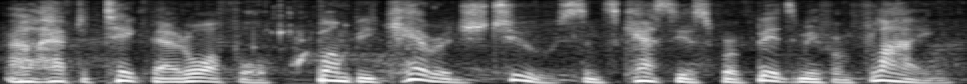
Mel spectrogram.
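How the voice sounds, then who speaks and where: A man's voice: medium pitch, lively intonation, normal speed, fairly bright tone, a little hiss or hum, natural voice. A man voicing a haughty, wounded male cat courtier in a visual novel, speaking primly and formally with a guarded, peevish air. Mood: peeved, aggrieved. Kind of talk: visual novel character acting.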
